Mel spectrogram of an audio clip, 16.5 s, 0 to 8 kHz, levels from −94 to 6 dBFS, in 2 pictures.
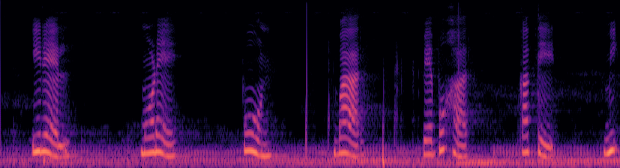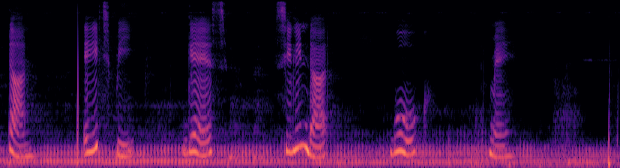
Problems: none marked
